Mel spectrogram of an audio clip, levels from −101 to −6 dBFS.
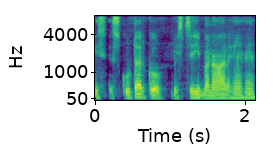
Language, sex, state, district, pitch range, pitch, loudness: Hindi, male, Bihar, Jamui, 95-105 Hz, 100 Hz, -18 LUFS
